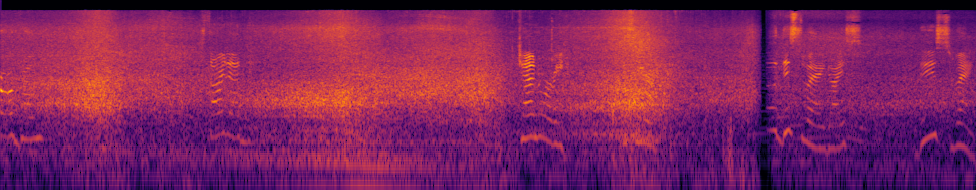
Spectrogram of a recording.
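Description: Cars passing by on a busy road one after another, three swells of tyre and engine noise about three seconds apart, the middle one with a deeper engine rumble. After a brief cut near the end, quieter traffic sound.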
